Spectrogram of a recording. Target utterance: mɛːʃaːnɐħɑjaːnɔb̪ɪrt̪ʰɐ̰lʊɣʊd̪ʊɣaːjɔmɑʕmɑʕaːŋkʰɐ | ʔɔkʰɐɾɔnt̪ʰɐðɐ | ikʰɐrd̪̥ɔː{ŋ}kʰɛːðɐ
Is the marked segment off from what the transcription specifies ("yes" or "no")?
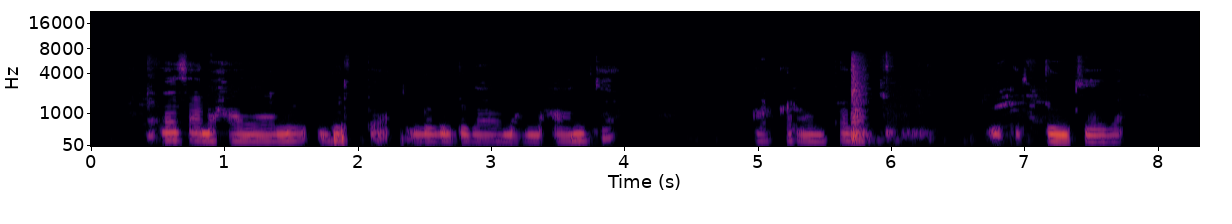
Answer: no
